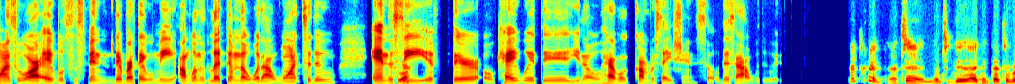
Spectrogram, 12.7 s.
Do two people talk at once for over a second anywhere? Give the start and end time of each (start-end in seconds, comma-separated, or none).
none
